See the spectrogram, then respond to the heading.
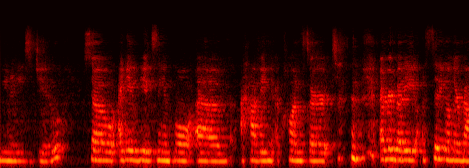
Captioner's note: chuckles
